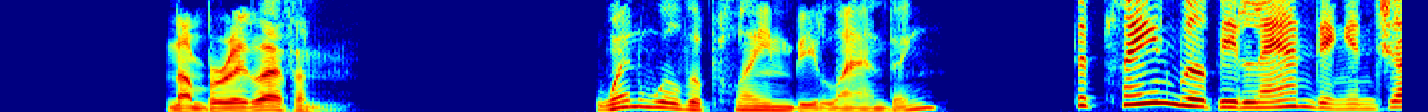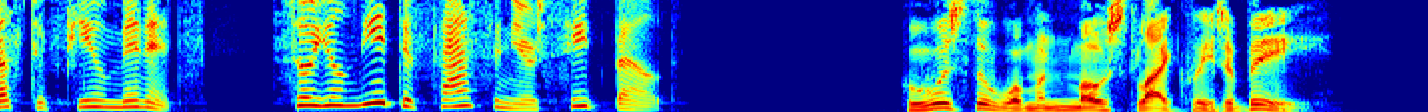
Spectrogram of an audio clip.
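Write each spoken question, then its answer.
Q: Who is the woman most likely to be?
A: A flight attendant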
